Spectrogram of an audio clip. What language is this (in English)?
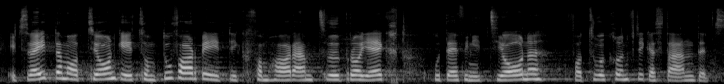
Swiss German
